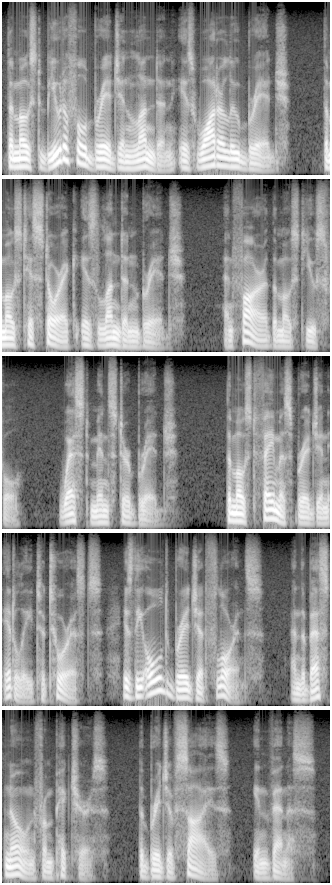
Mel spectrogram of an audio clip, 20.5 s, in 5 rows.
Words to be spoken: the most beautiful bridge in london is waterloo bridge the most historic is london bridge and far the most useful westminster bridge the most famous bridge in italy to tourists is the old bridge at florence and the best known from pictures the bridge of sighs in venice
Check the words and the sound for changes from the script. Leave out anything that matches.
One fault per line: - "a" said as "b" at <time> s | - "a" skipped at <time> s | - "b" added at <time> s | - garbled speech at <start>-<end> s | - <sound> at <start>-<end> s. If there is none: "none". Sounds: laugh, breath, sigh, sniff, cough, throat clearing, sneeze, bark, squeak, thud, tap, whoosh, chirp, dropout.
none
